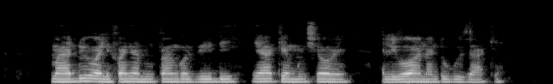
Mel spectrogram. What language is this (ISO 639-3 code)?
swa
